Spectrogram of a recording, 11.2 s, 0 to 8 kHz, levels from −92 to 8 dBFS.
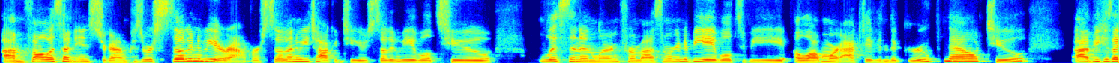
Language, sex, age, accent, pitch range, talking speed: English, female, 20-39, American, 200-240 Hz, 275 wpm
